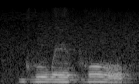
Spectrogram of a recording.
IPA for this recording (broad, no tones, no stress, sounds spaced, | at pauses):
ɡʱ ũ w e bʱ o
